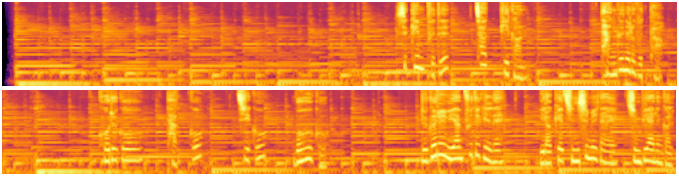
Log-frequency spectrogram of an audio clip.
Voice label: 광고; 스킨푸드

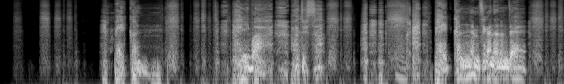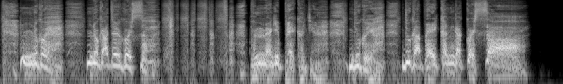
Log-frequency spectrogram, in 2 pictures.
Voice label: game 몬스터 거친 사악한

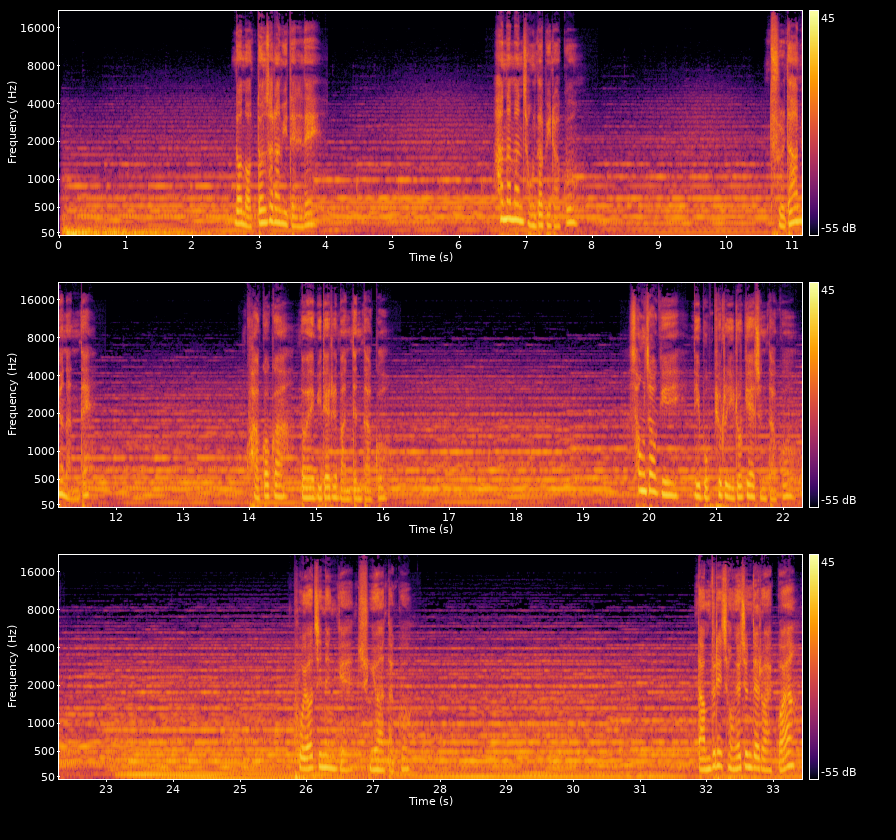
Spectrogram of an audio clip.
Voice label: 차분한 20대; 나이키

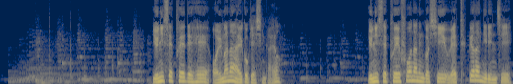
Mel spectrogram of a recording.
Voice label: 부드럽고 친절한

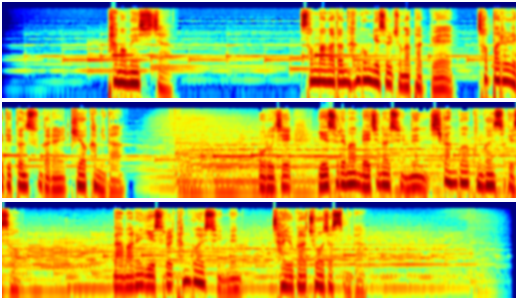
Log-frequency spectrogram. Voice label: 성우 내레이션 편안함 자연스러움; 한국예술종합학교

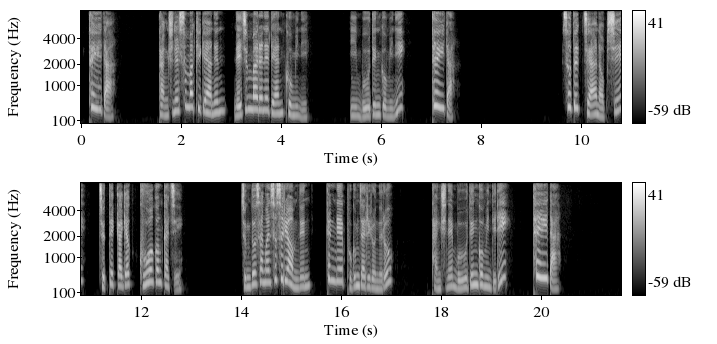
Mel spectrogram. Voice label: 강조하는 느낌 살린 버전으로; 한국주택금융공사

